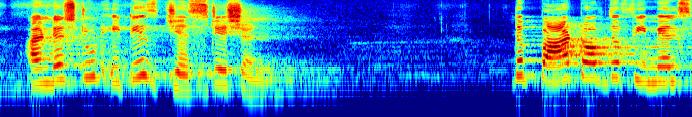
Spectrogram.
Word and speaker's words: gestation: कर रही हूँ कि इसको गेस्टेशन नहीं जेस्टेशन बोला जाता है। while pronunciating it you have to use j, not g. Understood? It is gestation.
